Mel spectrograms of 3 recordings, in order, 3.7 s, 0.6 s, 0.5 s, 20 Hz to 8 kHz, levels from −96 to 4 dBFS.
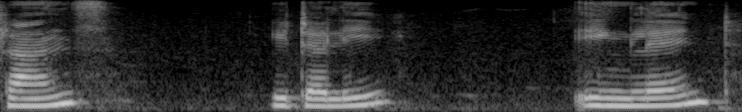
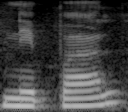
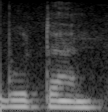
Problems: none marked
